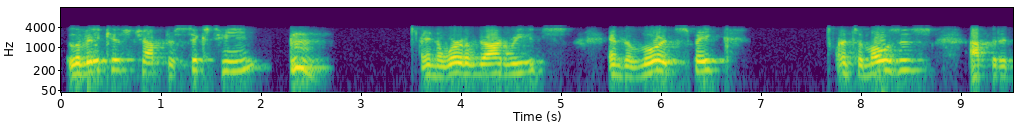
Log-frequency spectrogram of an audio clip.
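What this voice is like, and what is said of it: Strained, hoarse voice. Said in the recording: “losing my voice a little bit”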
